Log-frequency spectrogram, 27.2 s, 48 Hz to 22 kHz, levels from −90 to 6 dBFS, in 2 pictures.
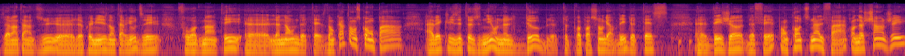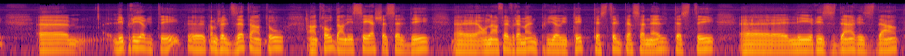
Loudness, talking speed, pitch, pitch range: -16 LUFS, 170 wpm, 100 Hz, 95-115 Hz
